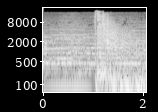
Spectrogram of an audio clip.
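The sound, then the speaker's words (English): A single loud gunshot breaks through a steady tonal hum, a sharp report followed by a lingering rumbling wash of noise. “Take the gun! Shoot him”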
